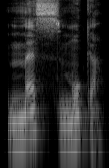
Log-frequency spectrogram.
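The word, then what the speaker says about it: ما اسمك: We don't read the alif. We join meme to the sin in reading. We say masmuka.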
